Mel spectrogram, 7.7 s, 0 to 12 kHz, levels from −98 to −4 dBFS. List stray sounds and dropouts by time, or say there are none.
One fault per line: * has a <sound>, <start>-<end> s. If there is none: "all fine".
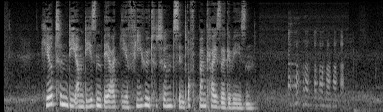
* has a laugh, 5.7-6.9 s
